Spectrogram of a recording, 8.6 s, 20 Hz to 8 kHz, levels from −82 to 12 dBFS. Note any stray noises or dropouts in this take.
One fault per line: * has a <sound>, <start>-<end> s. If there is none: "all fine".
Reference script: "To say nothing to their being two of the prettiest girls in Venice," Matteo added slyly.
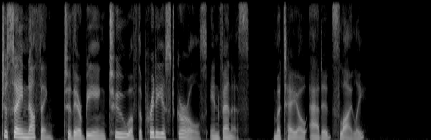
all fine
